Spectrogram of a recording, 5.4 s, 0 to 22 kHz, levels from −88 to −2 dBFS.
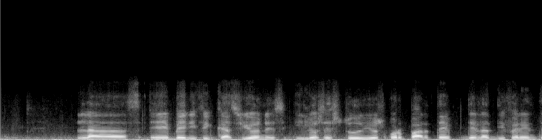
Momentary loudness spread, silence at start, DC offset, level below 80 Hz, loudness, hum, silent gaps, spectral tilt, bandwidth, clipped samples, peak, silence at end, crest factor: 9 LU; 0 s; under 0.1%; -32 dBFS; -19 LUFS; none; none; -8 dB/octave; 7.8 kHz; under 0.1%; -4 dBFS; 0 s; 14 dB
